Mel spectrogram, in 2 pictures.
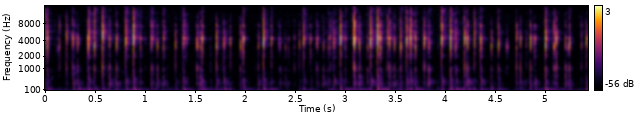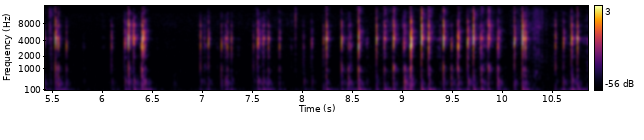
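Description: Long grey nails tap rapidly along the solid wooden handle of a bristle brush, making a dense stream of short, bright, dry clicks with almost no ring. The tapping eases into a brief lull around the middle, then resumes at the same quick pace.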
